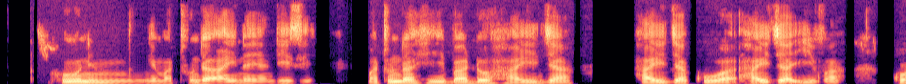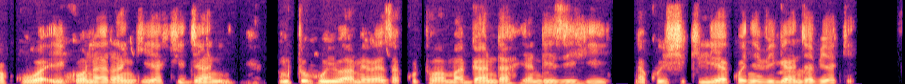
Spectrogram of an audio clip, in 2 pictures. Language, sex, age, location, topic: Swahili, male, 36-49, Wajir, agriculture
